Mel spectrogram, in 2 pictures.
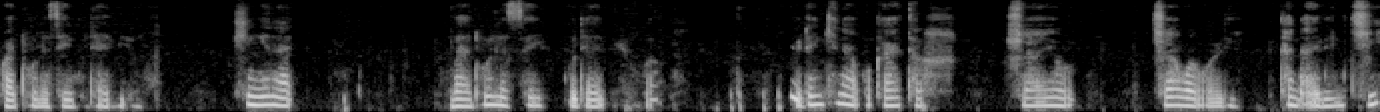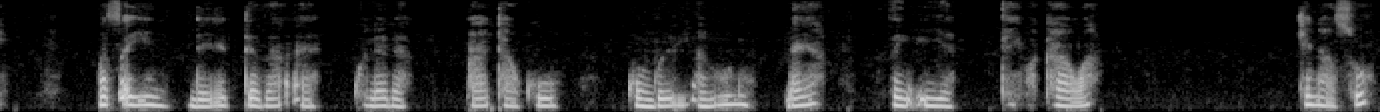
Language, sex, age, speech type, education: Hausa, female, 30-45, spontaneous, tertiary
